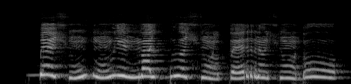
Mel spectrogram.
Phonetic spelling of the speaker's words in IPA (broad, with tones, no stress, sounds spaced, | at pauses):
ɡ͡b ɛ˥˧ ç ũ˩˥ v ɡ õ˩˥ v ɾʲ ɛ̃˥˧ ŋ͡m a˥˧ lʲ ɡ͡b ɯ˥˧ ɐ̯ ç õ˧˩˧ l p ɛ˩˥ r ə̃˧˩ ç õ˧˩ ɗ o˥˧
